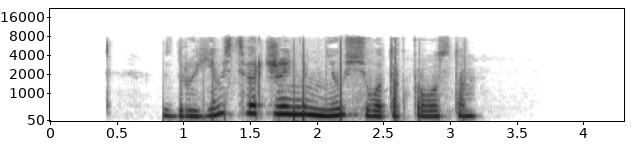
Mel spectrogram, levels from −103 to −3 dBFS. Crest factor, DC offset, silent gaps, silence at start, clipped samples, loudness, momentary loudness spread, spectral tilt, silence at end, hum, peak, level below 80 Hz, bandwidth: 18 dB; under 0.1%; none; 0.85 s; under 0.1%; -21 LUFS; 12 LU; -7 dB/octave; 1.1 s; none; -6 dBFS; -52 dBFS; 8 kHz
